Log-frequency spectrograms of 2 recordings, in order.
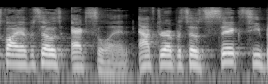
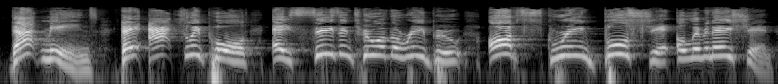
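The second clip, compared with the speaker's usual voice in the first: rising rage; 11 semitones higher than usual. Real, not acted. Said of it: "This is where the rage starts".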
